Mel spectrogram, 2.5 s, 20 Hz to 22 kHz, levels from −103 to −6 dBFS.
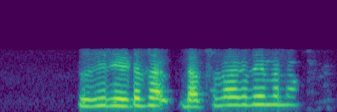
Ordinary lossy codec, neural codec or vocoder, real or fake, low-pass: none; none; real; 3.6 kHz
